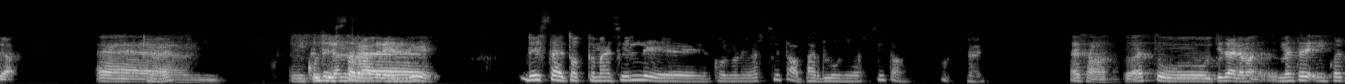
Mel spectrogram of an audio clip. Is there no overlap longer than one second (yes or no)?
no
